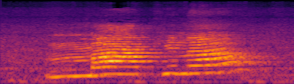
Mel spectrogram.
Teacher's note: Proparoxítona é a antepenúltima mais forte da palavra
